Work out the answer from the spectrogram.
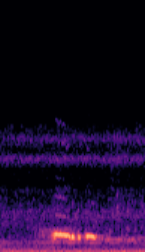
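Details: Clear-voiced local zebra dove replying to another bird: a single brief coo, a slightly falling mid-pitched note split into three beats, with soft background hiss.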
